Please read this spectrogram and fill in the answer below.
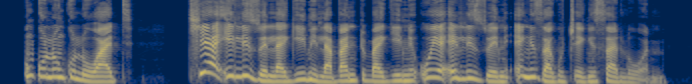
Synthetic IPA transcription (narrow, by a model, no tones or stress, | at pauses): uŋkʼuluŋkʼuluwaːtʰi̥ | t͡ʃʰijaʔilizwɛlaɣinilaβantʼuβaɣiniʔujɛʔelizweniʔeŋizaɣut͡ʃʼeŋisalɔ̰ːna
